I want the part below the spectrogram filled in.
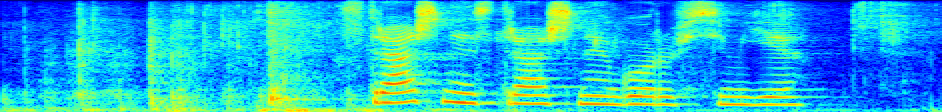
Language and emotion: Russian, neutral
